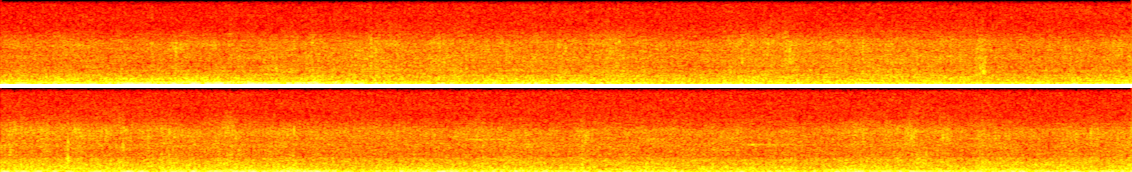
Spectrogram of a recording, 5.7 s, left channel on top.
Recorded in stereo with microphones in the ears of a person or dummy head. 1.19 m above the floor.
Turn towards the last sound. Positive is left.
No sound to turn to.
